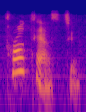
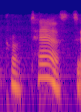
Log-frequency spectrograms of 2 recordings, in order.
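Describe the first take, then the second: First: The stress is on the first syllable. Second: The stress is on the second syllable. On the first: The word is used as a noun. "protest 그러면 이게 명사가 되는 거죠" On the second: The word is used as a verb. "protest 하면 이가 동사가 되고"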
